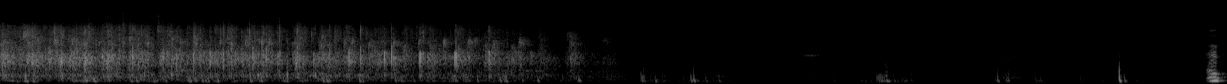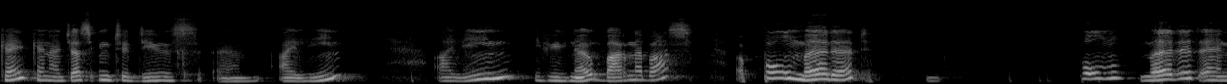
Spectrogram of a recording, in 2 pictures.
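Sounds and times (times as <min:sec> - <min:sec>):
audience applause welcoming a guest speaker: 0:00.0 - 0:06.2
speech: 0:12.1 - 0:15.8, 0:16.6 - 0:21.8, 0:23.1 - 0:24.5.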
